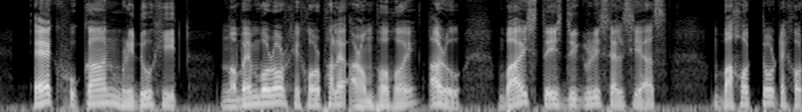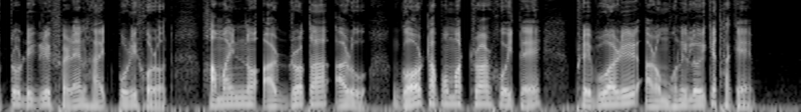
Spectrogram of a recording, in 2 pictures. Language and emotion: Assamese, neutral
